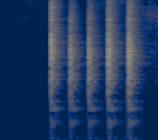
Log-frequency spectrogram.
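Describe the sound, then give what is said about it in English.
Five sharp knocks on a door in a quick, even rhythm, each with a short resonant decay, clear with no voices. “I would like to knock on the door. Okay, you knock on the door.”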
